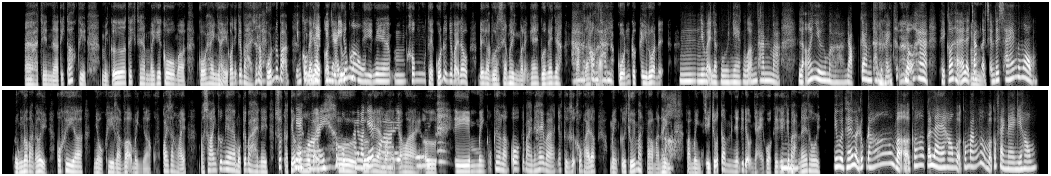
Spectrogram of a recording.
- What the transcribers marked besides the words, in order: tapping; laughing while speaking: "là"; laugh; laugh; other background noise
- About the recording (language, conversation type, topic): Vietnamese, podcast, Bạn đã bao giờ tạm ngừng dùng mạng xã hội một thời gian chưa, và bạn cảm thấy thế nào?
